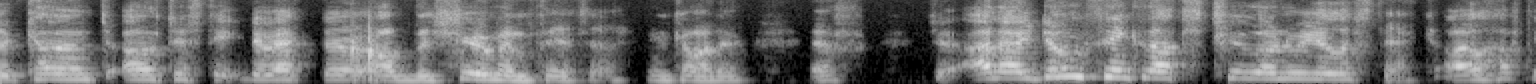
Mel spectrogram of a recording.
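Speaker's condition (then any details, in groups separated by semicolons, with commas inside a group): Cerebral palsy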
